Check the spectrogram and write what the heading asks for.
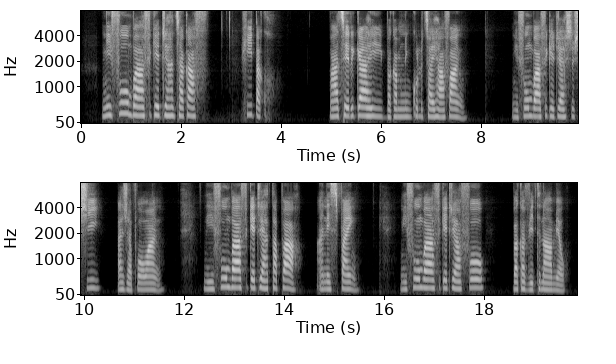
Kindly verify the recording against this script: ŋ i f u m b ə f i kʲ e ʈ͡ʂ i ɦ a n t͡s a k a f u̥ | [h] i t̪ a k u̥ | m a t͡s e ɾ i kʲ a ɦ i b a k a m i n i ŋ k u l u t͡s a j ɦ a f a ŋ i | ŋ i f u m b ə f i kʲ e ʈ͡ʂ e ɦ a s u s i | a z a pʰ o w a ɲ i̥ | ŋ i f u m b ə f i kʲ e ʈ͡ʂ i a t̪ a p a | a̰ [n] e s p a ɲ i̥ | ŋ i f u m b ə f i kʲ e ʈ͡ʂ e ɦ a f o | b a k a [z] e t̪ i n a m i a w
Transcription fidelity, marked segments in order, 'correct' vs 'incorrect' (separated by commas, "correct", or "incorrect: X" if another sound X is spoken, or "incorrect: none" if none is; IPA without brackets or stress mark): correct, correct, incorrect: v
